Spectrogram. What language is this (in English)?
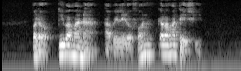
Catalan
